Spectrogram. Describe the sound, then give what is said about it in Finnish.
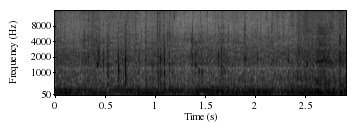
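Soft, steady rain patters with scattered light drips and ticks, heard faintly alongside a low, constant hum and no voices. “Annoin koiralle naamuun, kun se on täällä sateessa.”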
